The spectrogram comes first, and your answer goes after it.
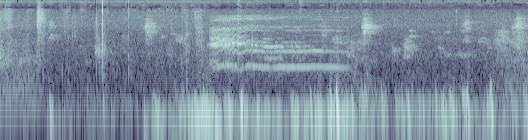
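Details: Large-bodied domestic cat with a cute voice meowing: one drawn-out, slightly falling tonal meow lasting about a second and a half, over steady low rumbling background noise and soft thumps.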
